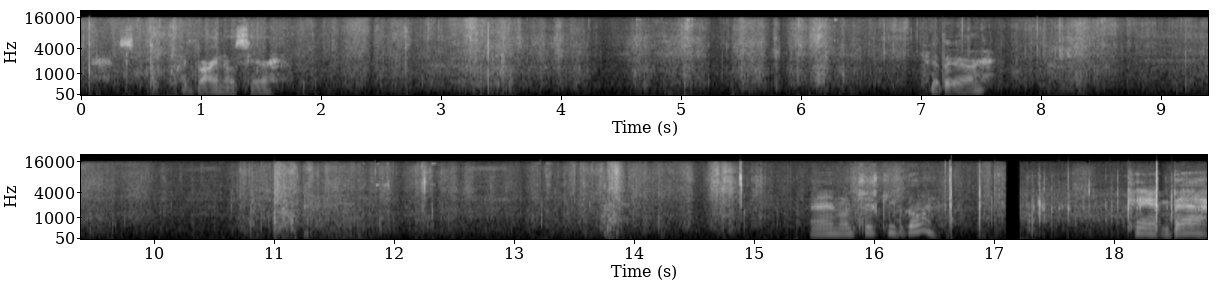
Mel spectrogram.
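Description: Heavy winter clothing rustles close by.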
